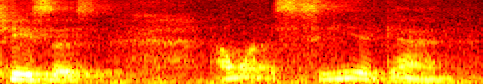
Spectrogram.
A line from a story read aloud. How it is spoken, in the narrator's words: He cries out and says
